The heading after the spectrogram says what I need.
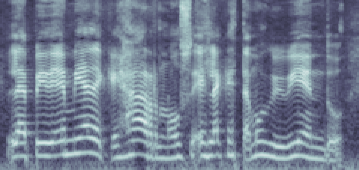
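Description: A middle-aged woman with a mid-range voice hosts a live stream at a brisk pace, casually reflecting on happiness. She's animated, asking rhetorical questions, repeating words, greeting viewers and reading their comments aloud.

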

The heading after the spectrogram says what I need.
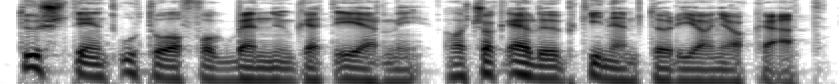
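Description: A lively young slave talks eagerly and with amusement, as a deep-voiced man reading the story puts him on. The voice is low, and the sound is close and dry. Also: dry recording. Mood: eager, amused. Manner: eager, brightly amused talk. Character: lively young male slave, quick and mocking. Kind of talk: audiobook character voice.

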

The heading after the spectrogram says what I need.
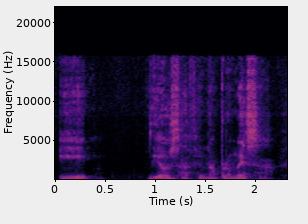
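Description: A man's voice: lowish voice, slow, mellow. A man teaching catechism, repeating phrases and tagging lines with little checks. He reads passages aloud with rising emphasis.

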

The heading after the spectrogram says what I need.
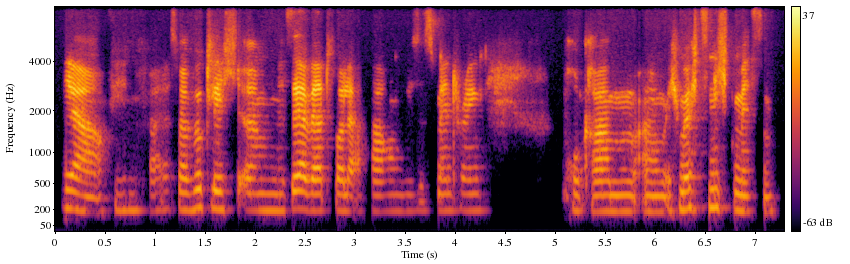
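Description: A woman in her thirties, a guest in an interview, sharing a personal account in an earnest, thoughtful way with many filler pauses. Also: fairly low pitch, level tone, highs cut off.

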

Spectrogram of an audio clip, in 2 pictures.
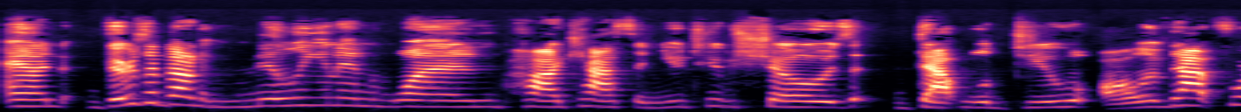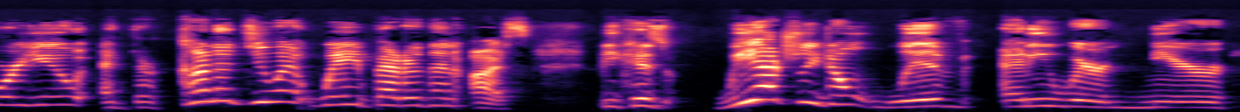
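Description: A woman's voice: fairly high pitch, animated, unhurried, bright, forceful tone. A woman co-hosting a podcast, talking in a chatty, candid and playful way. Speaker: podcast co-host. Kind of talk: casual podcast chat.

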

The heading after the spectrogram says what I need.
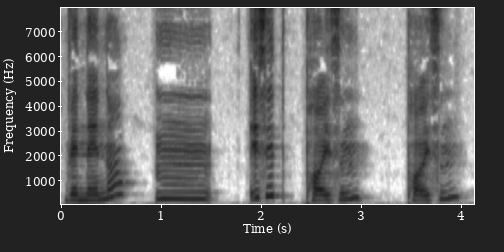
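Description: A woman's voice: high-pitched, drawn-out words, warm tone. A woman co-hosting a bilingual pronunciation lesson, giving the English word for each prompt and repeating it. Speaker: co-host answering as student.

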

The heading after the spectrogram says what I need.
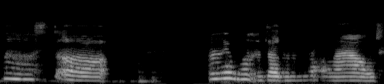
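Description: A woman co-hosting a podcast in casual chat, lively and teasing. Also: medium pitch, takes it slowly, muffled recording. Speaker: podcast co-host.

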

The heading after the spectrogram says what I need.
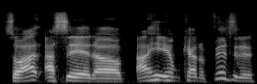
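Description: A man in his fifties tells an old story in a high, lively voice. His delivery is full of slang and repeated words, and he acts out other people's voices as he goes. The recording is dry and close. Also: brisk, dry recording. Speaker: guest, former college football player. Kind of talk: animated storytelling.

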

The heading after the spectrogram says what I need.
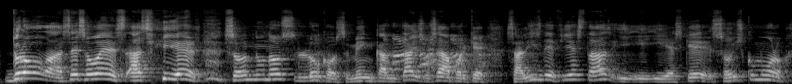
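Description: A man's voice: a little high, expressive, a little slow, few pauses, background noise. A man with a Spain Spanish accent hosting a casual live-stream Q&A, chatty and upbeat, tossing in slang like bro. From Madrid, Spain. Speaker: fitness live-stream host.

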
